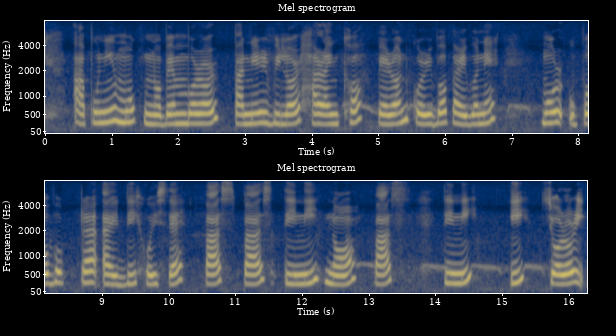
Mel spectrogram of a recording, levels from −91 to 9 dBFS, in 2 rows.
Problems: constant background noise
